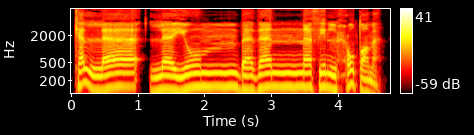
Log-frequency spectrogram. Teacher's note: Like in this example, you read كَلَّا لَيُنْبَذَنَّ فِي الْحُطَمَةِ. So the noon and ba, they will be assimilated together and you will pronounce them as meme.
